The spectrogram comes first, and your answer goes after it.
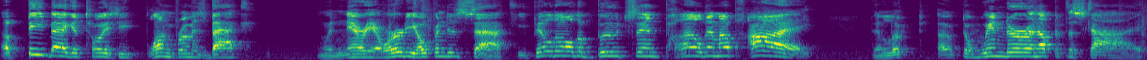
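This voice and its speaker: A man's voice: high voice, big pitch swings, takes it slowly, roomy sound. An older man reading a storybook in verse in a folksy way, with casual asides to a listener.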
